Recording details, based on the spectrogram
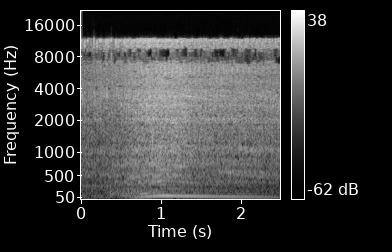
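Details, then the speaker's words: Ford New Fiesta 1.6 Sigma engine, already somewhat warm, on a quick rev and release: it swells and falls back toward idle with a dull knock from excessive piston skirt clearance; piston slap still present warm. "Pessoal esse esse motor tá com um barulho muito grande na saia de pistão tá inclusive ele já tá até um pouco quente já nem era para est fazendo mais esse barulho"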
